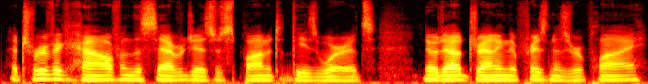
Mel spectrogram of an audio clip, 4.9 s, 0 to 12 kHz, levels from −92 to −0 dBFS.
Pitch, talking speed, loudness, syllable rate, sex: 120 Hz, 185 wpm, -19 LUFS, 6.2 syllables/s, male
